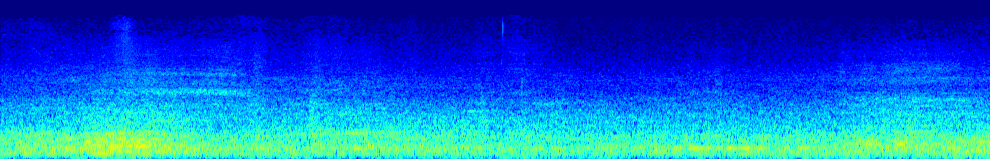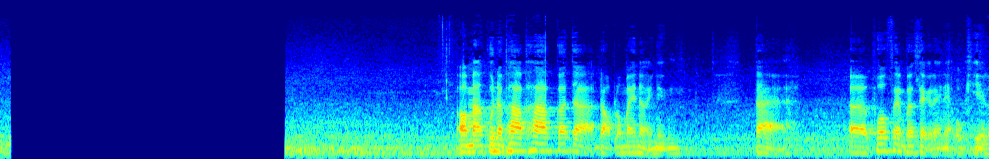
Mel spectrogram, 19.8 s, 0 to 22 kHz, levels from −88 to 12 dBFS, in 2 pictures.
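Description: The input was likely lost for a while with zeros still being written, an audio dropout to silence from 10.00 to 12.75 s that leaves about 2.75 s of total dead air with no room tone. A gain setting was likely switched without a ramp, producing a sudden gain jump at 15.35 s: sound and background drop together by about 5 dB and stay lower to the end.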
